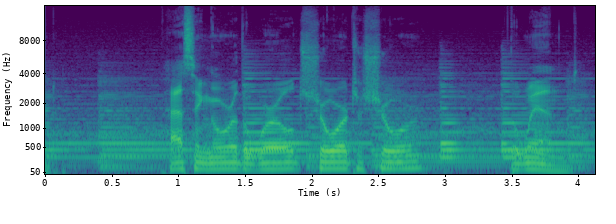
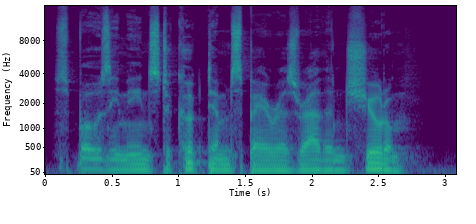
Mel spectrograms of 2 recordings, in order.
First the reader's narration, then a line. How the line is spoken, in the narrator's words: mumbled Brack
